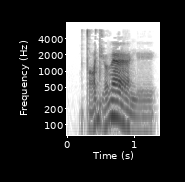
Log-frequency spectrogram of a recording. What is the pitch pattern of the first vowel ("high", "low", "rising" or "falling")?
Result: rising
